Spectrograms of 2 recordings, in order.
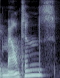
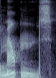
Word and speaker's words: mountains: people say mountains and some people say mountains both are correct so you can pronounce a t and say mountains T mountains or you can use a stop T and say mountains use a stop T Mount and then you fall to the end mountains mountains the cabin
